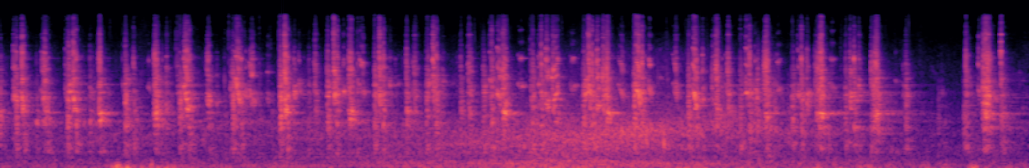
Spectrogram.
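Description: Metal parts of a Farmall Super MTA tractor and side-delivery rake rattling and clacking irregularly, several times a second, as the rig travels over the hayfield raking windrows.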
